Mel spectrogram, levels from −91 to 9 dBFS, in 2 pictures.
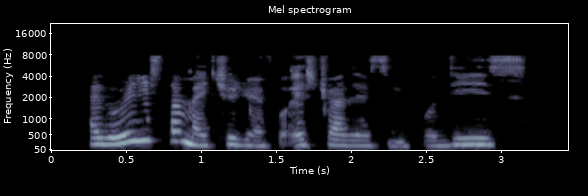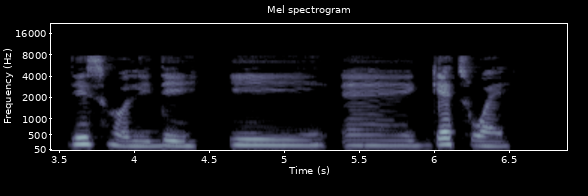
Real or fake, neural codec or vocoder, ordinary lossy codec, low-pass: real; none; none; none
